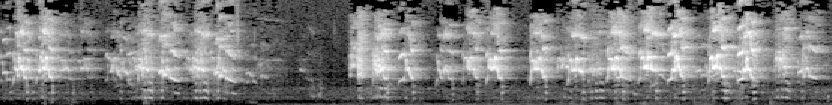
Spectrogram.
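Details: Australian King Parrot giving rapid, shrill chattering bursts, about four a second, in high runs with a short pause; a low steady hum underneath.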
